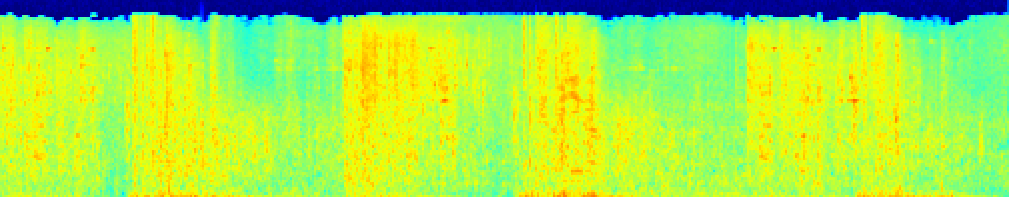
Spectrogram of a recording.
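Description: Cannons fire with deep, heavy booms.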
